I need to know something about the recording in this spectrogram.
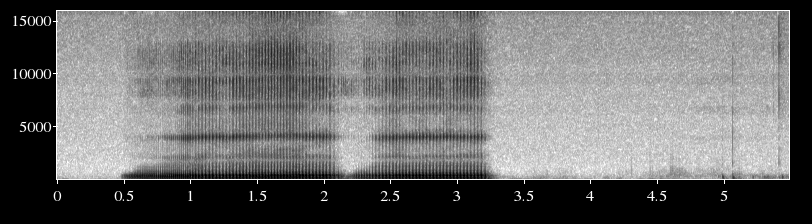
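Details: Heavy, frequent snoring from a sleeping, exhausted subject.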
